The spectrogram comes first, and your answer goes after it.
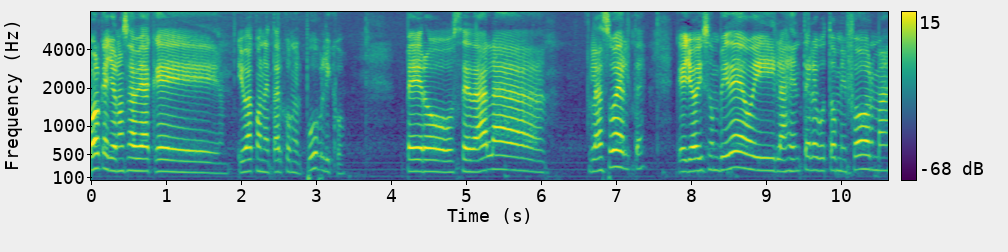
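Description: A woman speaks with a fairly high pitch. Her intonation is fairly even and her pace very slow. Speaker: social media personality. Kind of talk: interview. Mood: relaxed, reflective. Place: studio. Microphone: studio mic.

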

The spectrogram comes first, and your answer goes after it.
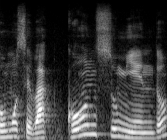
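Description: A man talks with lively intonation. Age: young. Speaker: seminarian. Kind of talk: religious teaching. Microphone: lapel.

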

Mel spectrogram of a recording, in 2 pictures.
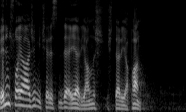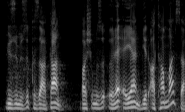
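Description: A man speaks at a moderate pace with lively intonation. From Turkey. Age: 50s. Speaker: opposition politician and pediatrics professor; opposition politician, pediatrics professor. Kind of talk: TV interview. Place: studio.

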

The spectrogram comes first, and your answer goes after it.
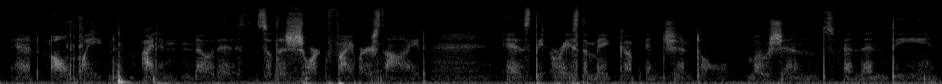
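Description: Over loud background noise, a soft-spoken woman whispers at a very slow pace. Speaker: haul vlogger. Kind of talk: casual haul chat, partly reading a label. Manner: soft whisper reading instructions. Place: home room. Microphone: studio mic.

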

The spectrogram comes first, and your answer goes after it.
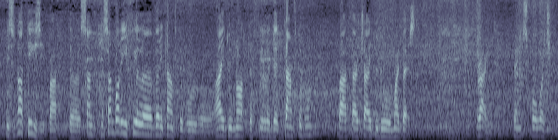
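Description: Long, frequent pauses come through over noticeable background noise. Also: moderate pace. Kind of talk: casual workshop tutorial chat. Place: workshop. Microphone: phone near.

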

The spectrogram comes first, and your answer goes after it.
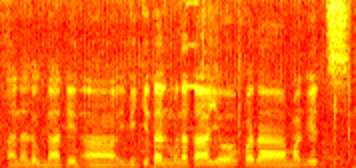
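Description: Moderate pace with noticeable background noise. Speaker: electronics technician vlogger. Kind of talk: tutorial. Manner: halting, stutters at times.

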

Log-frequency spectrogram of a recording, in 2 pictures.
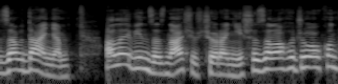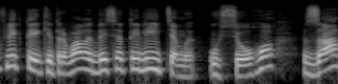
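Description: Speaking at a moderate pace, the woman uses a fairly high voice whose pitch swings very widely. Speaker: news presenter. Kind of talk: news reading.

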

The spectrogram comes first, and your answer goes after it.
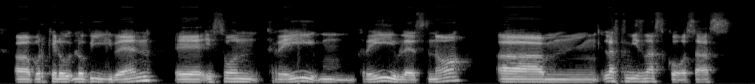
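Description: A man's medium-pitched voice in an Italian accent, at a very slow pace with ordinary pitch variation and hardly any pauses, over a quiet background. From Italy, Rome. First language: Italian (speaking Spanish). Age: 30s. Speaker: local politician. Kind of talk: interview. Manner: halting, many fillers. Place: home room. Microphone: video call.

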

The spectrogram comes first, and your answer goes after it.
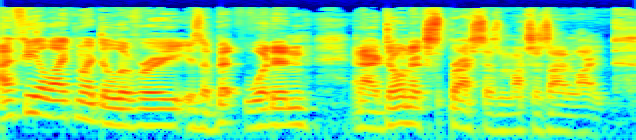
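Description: A man talks at a fairly quick pace. His medium-pitched voice has lively intonation. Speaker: YouTuber. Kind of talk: scripted talk to camera. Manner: somewhat wooden delivery.

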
